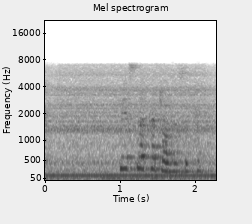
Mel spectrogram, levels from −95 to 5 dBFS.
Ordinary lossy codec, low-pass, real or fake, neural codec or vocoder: Opus, 32 kbps; 7.2 kHz; real; none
